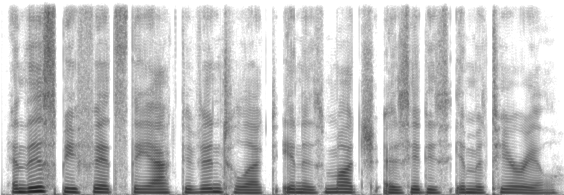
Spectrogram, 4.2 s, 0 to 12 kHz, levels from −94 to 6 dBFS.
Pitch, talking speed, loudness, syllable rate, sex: 190 Hz, 155 wpm, -20 LUFS, 5.4 syllables/s, female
